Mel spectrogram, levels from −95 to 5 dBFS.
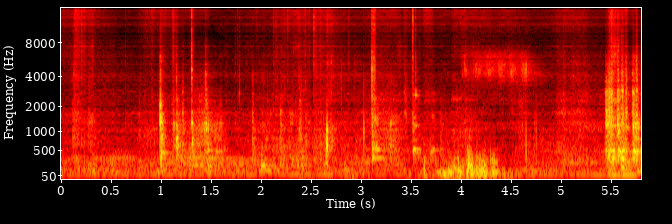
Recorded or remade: remade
